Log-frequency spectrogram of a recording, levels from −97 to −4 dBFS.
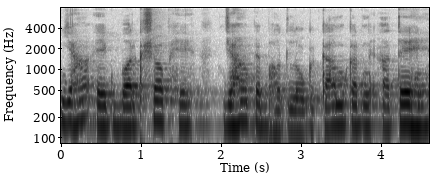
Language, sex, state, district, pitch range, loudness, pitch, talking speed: Hindi, male, Bihar, Sitamarhi, 145-155 Hz, -17 LUFS, 150 Hz, 170 wpm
